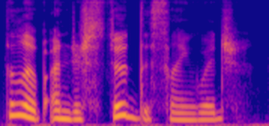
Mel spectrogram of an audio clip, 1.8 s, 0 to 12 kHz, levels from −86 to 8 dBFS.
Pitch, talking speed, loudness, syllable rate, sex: 220 Hz, 135 wpm, -20 LUFS, 5.7 syllables/s, female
